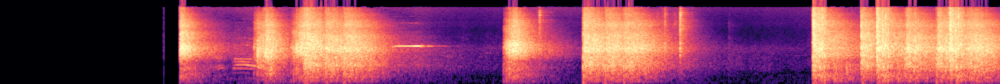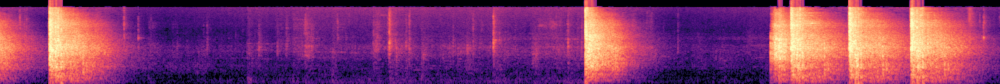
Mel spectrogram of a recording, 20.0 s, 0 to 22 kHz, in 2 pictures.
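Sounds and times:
shotgun blasts echoing: 0:01.8 - 0:04.0, 0:05.0 - 0:07.1, 0:08.1 - 0:11.3, 0:15.8 - 0:16.6, 0:17.7 - 0:19.9.

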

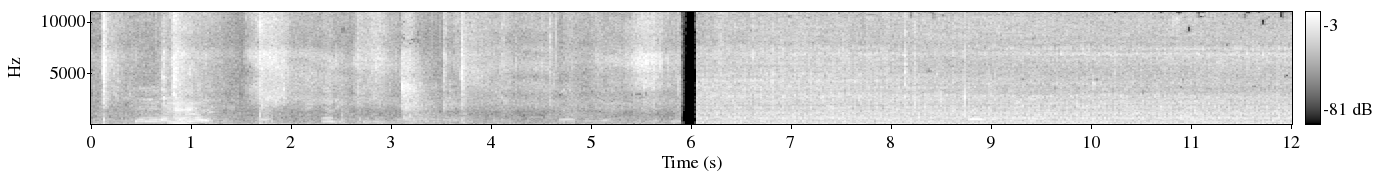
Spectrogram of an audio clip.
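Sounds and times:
heavy engine idling: 0:06.0 - 0:12.0.

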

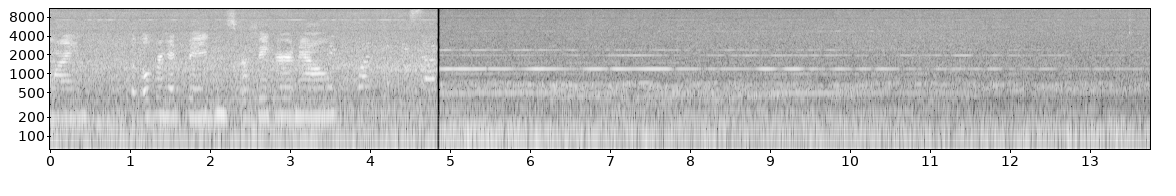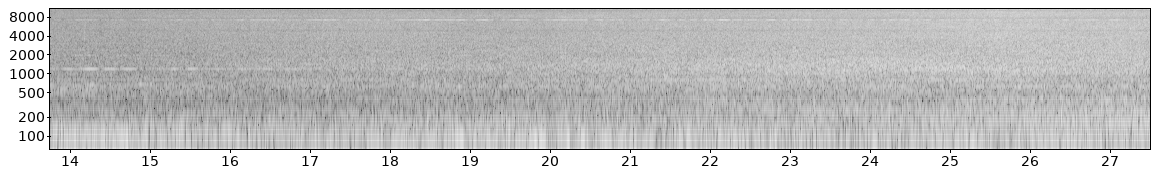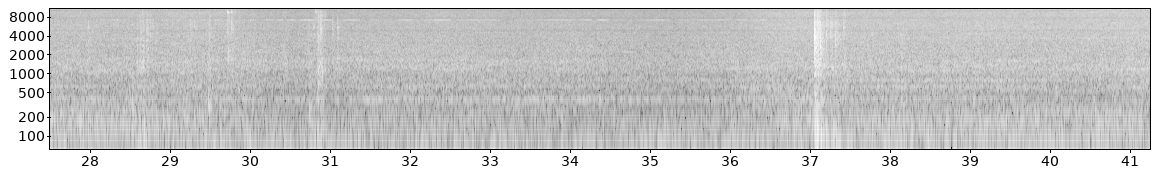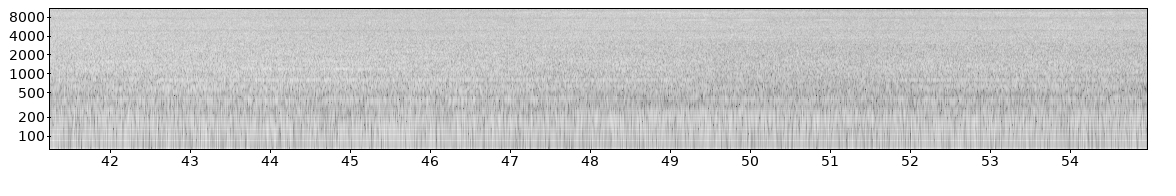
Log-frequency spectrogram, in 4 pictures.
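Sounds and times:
airliner cabin rumble and hiss: 0:12.3 - 0:54.9
sharp knock: 0:37.0 - 0:38.2.

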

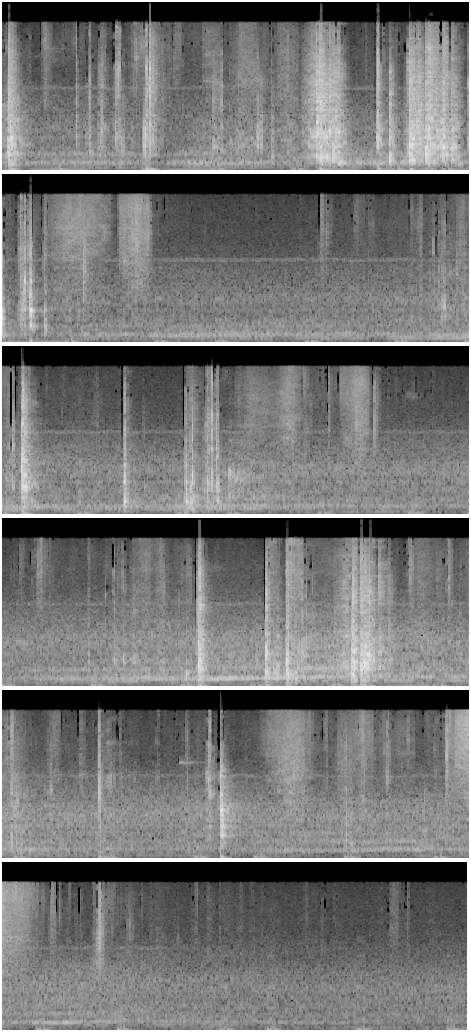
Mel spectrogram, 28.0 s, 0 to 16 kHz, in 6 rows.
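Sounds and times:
rubbing or scraping: 0:01.7 - 0:03.5, 0:05.0 - 0:06.3, 0:11.6 - 0:13.1, 0:15.2 - 0:16.0, 0:16.7 - 0:19.3, 0:21.2 - 0:24.5.

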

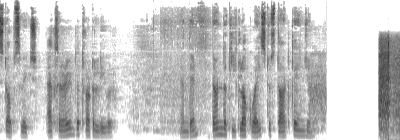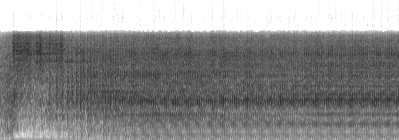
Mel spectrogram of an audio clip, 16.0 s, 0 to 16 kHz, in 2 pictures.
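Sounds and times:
electric starter cranking: 0:08.2 - 0:15.9
small engine running: 0:08.3 - 0:15.9.

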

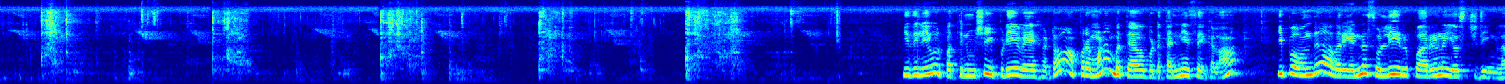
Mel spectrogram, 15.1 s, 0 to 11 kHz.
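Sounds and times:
frying sizzle: 0:00.0 - 0:08.4
spoon scraping metal pan: 0:00.1 - 0:08.2.

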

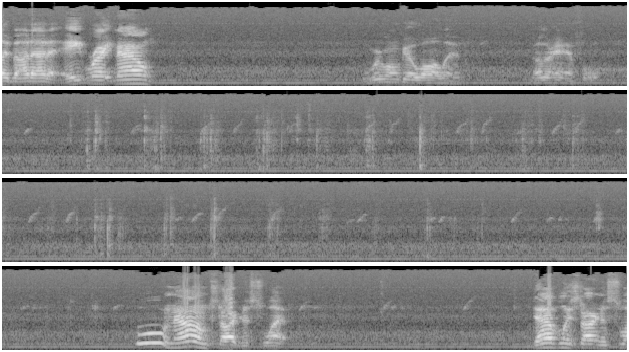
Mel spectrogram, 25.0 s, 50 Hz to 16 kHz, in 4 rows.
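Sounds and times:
steady electrical hum: 0:00.0 - 0:25.0
chewing crunchy food: 0:07.0 - 0:20.0.

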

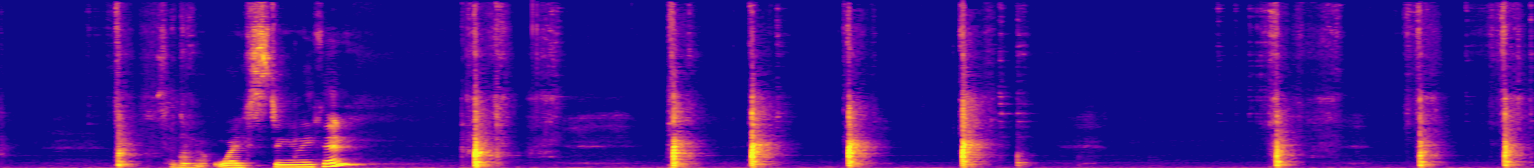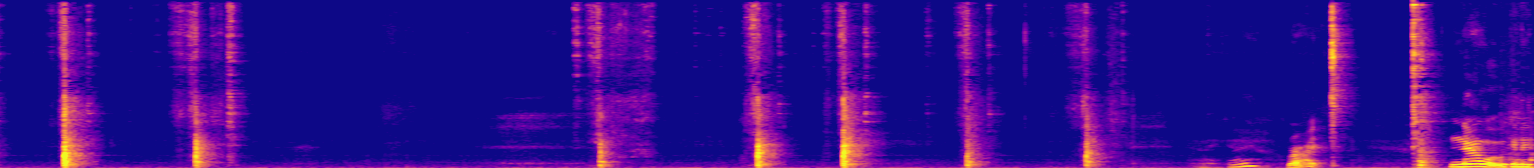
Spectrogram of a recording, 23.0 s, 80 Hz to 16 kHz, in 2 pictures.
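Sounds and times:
knife chopping on wooden board: 0:05.0 - 0:06.6, 0:07.2 - 0:07.7, 0:09.4 - 0:10.0, 0:10.6 - 0:13.3, 0:17.1 - 0:18.1, 0:19.6 - 0:19.9.

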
